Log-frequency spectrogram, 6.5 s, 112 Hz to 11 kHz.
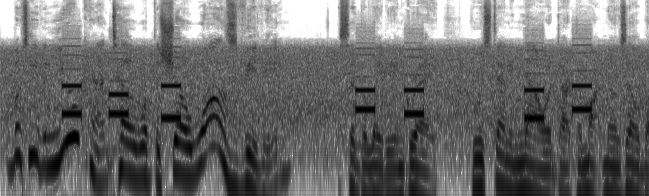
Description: DTMF, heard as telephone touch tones, dialled by hand, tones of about 200 ms, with phone line noise and speech in English. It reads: 643 85 29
